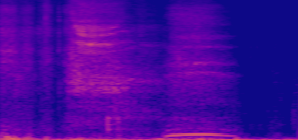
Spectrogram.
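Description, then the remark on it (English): Wet sniffles and shaky, breathy inhales, with a short low whimpering tone in the middle, like someone snuffling while crying. No one speaks. “Stop sniffling your ear.”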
